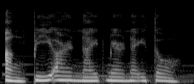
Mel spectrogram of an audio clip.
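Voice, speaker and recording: A woman's voice: lowish voice, steady tone, darkish tone, faint music behind. Woman voicing a firm, commanding Filipino male executive. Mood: firm, calm. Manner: measured, formal, emphatic public-speech delivery. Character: confident, commanding male airline CEO, calm and firm.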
